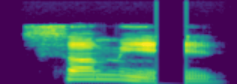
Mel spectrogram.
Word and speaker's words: summit: Summit, M이 두 개 겹치지만 발음은 하나만 합니다.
